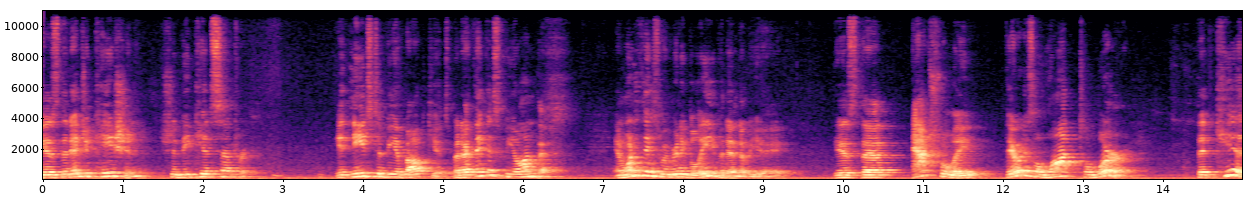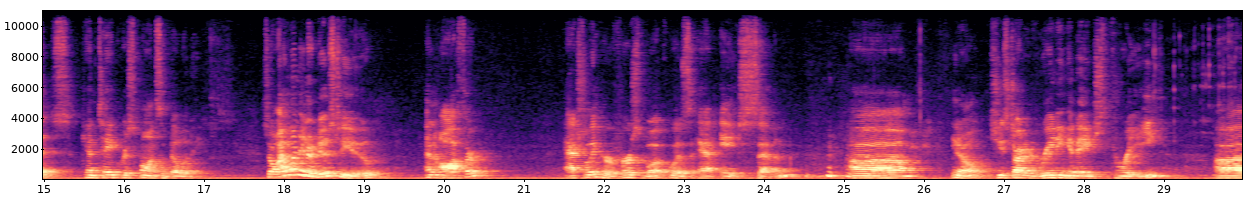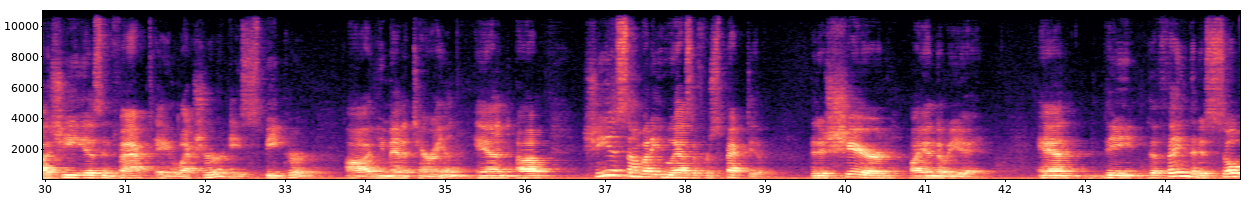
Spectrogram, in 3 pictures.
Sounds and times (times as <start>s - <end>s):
Male speech, man speaking: 0.0s - 2.7s, 3.7s - 6.6s, 7.2s - 13.7s, 14.4s - 17.1s, 17.8s - 20.7s, 21.5s - 24.3s, 25.1s - 41.8s, 42.4s - 44.9s
Narration, monologue: 0.0s - 44.9s.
